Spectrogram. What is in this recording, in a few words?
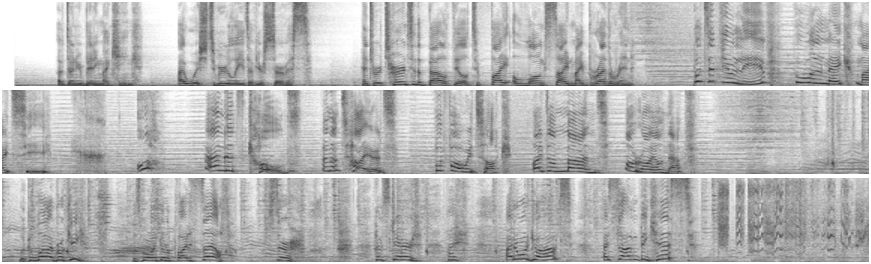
Character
